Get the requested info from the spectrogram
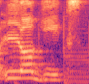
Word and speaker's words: LawGeex: Eh, otro, por ejemplo, Logix es otro que se inventó en Israel. Se escribe L-A-W-G-E-E-X.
